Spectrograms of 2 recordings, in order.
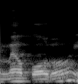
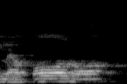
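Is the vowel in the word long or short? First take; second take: short; long. First: The vowel is kept short. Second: The vowel is drawn out long. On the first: It means a rain of stones. The speaker calls it right. "Harusnya maqara" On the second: It means an airport. The speaker calls it wrong. "Pokoknya jadi panjang"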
